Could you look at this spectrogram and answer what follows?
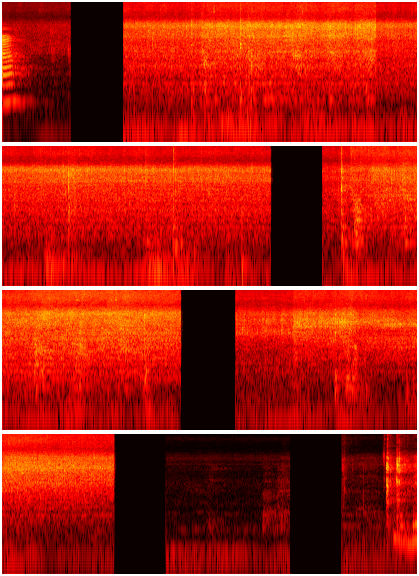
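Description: Fish frying in a pan, a loud, close, continuous sizzle and crackle that runs for long stretches, broken by short gaps, with a quieter stretch near the end.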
